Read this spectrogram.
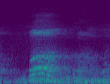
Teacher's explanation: व दो होता है, एक ऐसा वाला होता है और एक ऐसा वाला होता है। एक इसको ब, दोनों ओष्ठ से बोलना है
